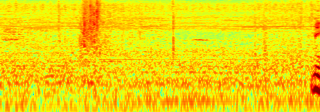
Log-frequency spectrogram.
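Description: Quiet, steady outdoor background noise with one brief rustle about a second in.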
